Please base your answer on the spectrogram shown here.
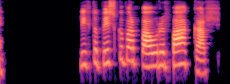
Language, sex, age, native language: Icelandic, female, 30-39, Icelandic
